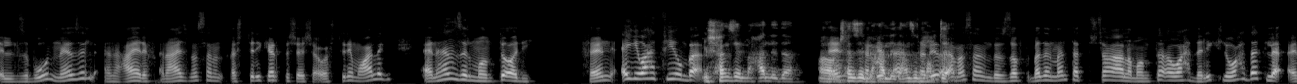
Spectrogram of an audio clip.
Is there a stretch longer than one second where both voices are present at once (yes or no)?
yes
